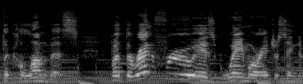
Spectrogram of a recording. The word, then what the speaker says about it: Renfrew: Yeah, Renfrew. Okay. Honestly, I expected it to be pronounced really weirdly, but it really is spoken phonetically, so that's good.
